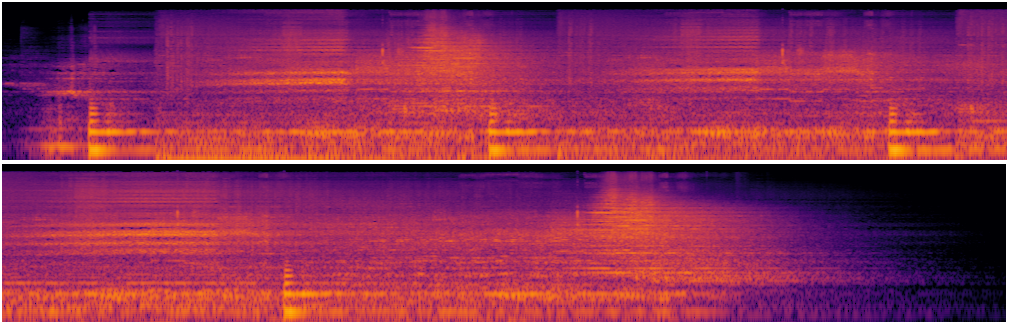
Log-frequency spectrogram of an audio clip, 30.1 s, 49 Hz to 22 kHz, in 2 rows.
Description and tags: ftz Lapaura05
Some Soundscapes to scary your little sister or maybe for movies or games.
Used:
Kontakt 4, Roland JV1080, Kore Player, Alchemy Player, BS Engine, UVI Workstation, few
Samples from MusicRadar and WorldTune
score, dramatic, halloween, Soundscape, dark, scary, fear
